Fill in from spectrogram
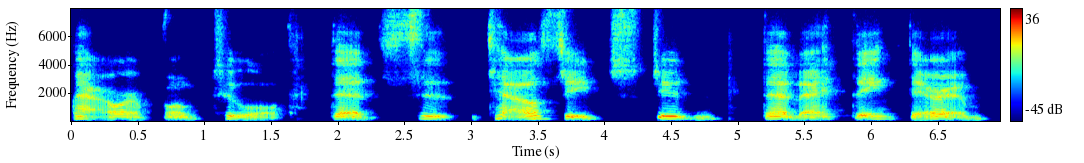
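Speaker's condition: ALS; ALS affecting voluntary motor neurons, first primary lateral sclerosis diagnosis, second opinion Columbia med center; voice affected

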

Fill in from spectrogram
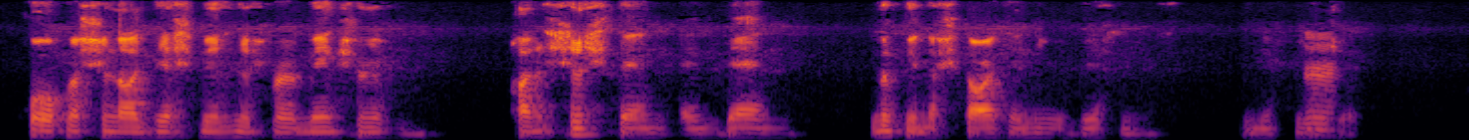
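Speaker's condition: Cleft palate; congenital cleft palate, speech impediment since birth; speech impediment noticeable to listeners

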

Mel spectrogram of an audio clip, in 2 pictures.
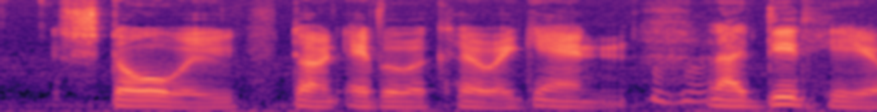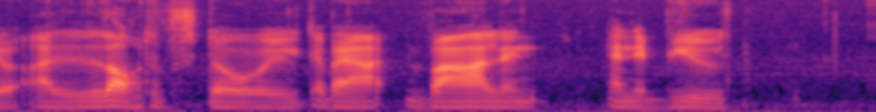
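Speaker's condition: Deafness, born deaf

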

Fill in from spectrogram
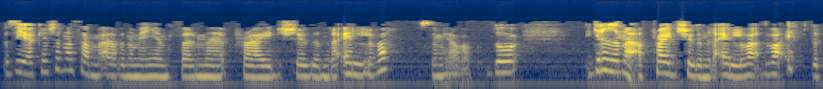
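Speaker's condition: No condition

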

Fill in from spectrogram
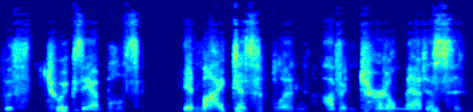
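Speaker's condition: Spasmodic dysphonia; on Botox treatment

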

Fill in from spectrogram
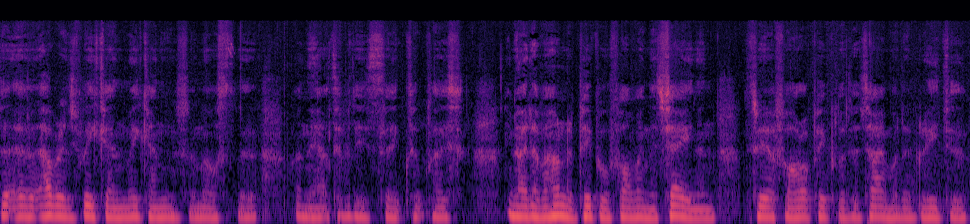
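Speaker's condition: Parkinson's; diagnosed about 4 years ago

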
